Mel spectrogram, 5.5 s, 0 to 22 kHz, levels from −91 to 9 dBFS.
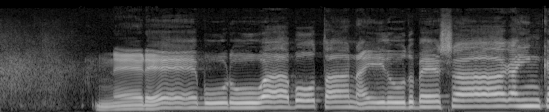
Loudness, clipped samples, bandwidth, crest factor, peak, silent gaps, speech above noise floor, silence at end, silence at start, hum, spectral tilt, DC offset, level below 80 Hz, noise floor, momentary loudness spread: -21 LUFS; under 0.1%; 15.5 kHz; 16 dB; -6 dBFS; none; 27 dB; 0 s; 0 s; none; -5.5 dB/octave; under 0.1%; -72 dBFS; -48 dBFS; 7 LU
